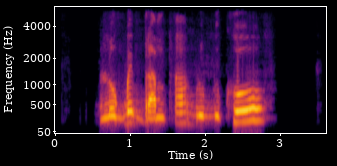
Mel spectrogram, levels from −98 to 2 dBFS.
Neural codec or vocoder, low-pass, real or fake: none; 5.4 kHz; real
